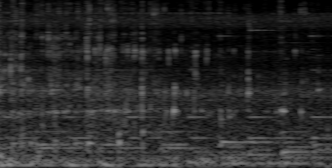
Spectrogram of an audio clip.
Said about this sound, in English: Now you grab your bowl with everything in it and you pour it in.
